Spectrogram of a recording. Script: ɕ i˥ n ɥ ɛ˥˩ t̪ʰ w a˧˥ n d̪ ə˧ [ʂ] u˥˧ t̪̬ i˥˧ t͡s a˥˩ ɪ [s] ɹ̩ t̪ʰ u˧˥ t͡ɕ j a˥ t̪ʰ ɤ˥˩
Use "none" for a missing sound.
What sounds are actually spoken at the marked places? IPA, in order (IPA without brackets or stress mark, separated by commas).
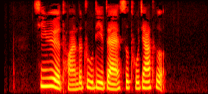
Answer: ʈ͡ʂ, s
